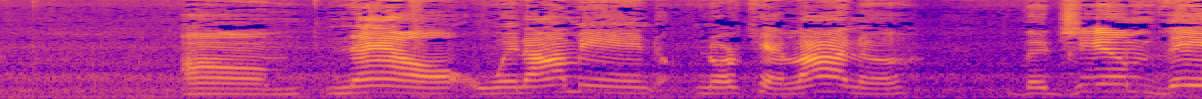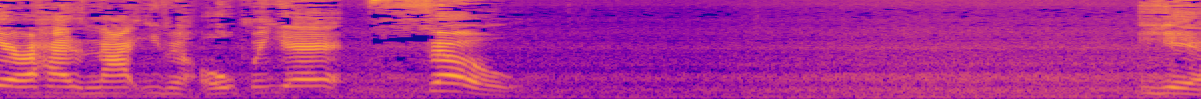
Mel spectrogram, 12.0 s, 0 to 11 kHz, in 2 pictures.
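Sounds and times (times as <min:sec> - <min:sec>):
car interior low rumble: 0:00.0 - 0:12.0.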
